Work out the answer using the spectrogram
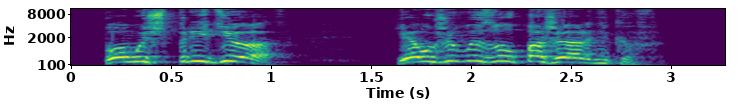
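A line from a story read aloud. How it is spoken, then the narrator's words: Frightened, panicked shout. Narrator (Russian): Испуганно прокричал он, обезумевший от ужаса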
